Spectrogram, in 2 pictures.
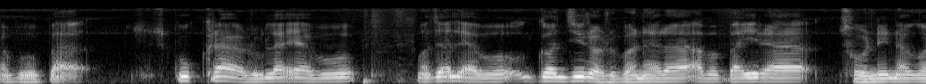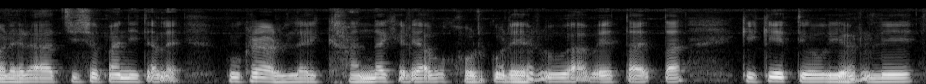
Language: Nepali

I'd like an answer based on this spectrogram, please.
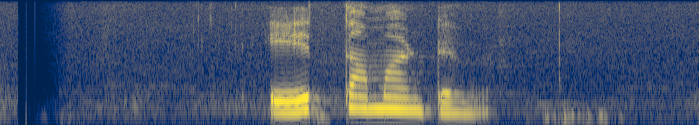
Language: Sinhala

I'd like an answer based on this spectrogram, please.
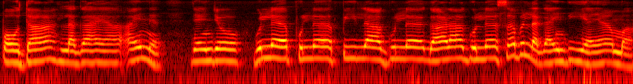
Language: Sindhi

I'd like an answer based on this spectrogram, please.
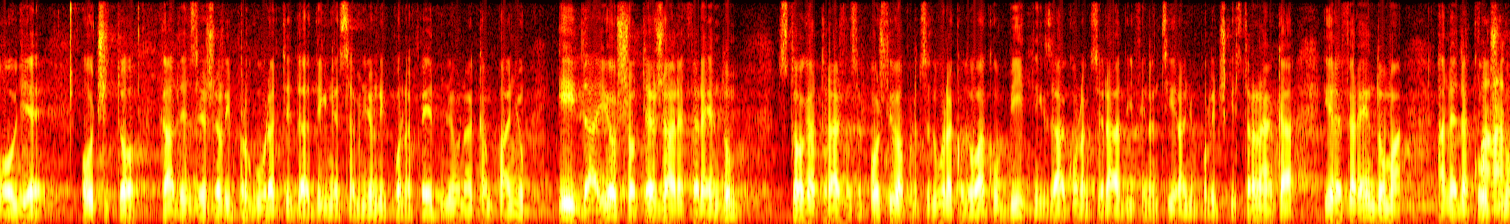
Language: Croatian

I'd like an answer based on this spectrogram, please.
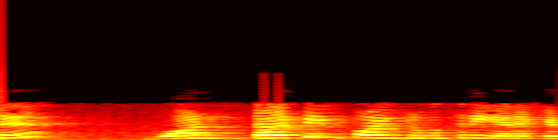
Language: Tamil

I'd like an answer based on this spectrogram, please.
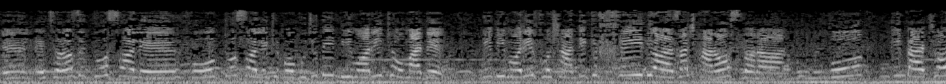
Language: Persian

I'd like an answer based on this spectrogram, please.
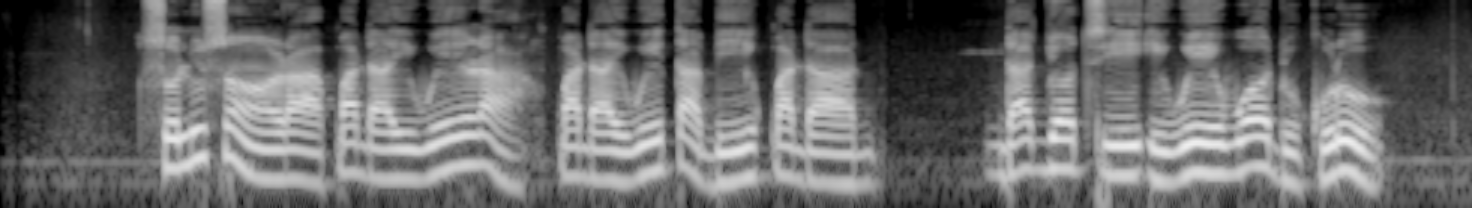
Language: Yoruba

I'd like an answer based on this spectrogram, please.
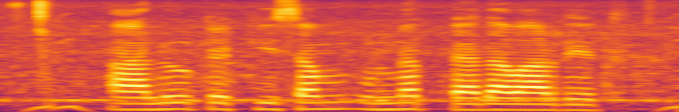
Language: Maithili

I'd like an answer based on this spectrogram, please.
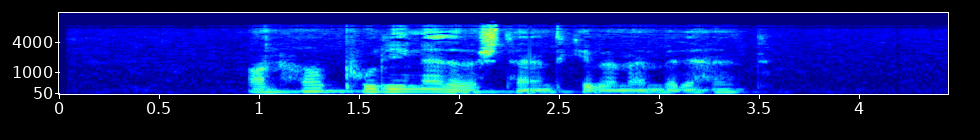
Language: Persian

